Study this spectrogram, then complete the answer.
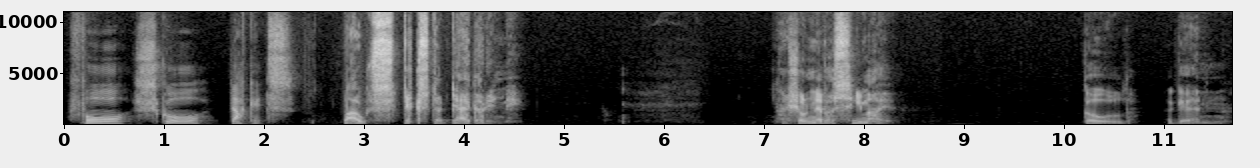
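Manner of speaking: slow, pained, dagger in the heart; wounded Shylock. Acted. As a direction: drag out the loss. Shylock stung by loss.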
